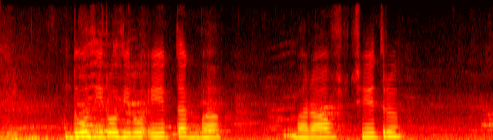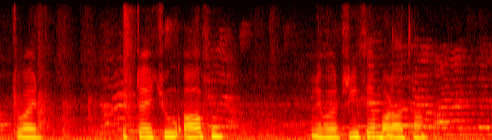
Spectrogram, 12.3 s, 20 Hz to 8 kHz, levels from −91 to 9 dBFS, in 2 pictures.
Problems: none marked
